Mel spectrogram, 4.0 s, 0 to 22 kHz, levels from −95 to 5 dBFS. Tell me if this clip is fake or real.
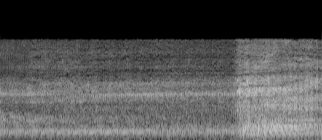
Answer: real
